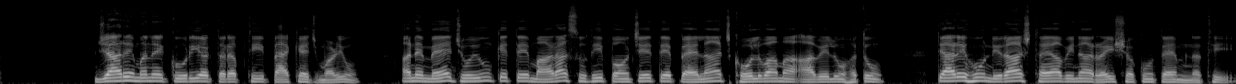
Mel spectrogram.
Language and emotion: Gujarati, sad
